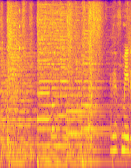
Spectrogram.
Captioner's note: screen whooshes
